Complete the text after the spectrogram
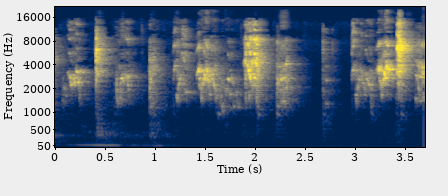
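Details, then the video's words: Budgerigar chirping in a steady run of harsh, scratchy chirps and short squawks, closely spaced with only a brief pause near the middle. "budgies parrot chirping sound"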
